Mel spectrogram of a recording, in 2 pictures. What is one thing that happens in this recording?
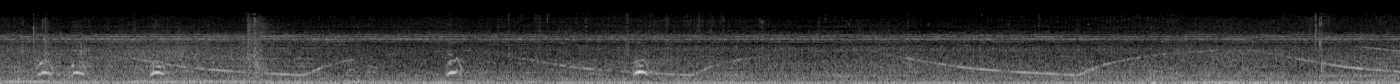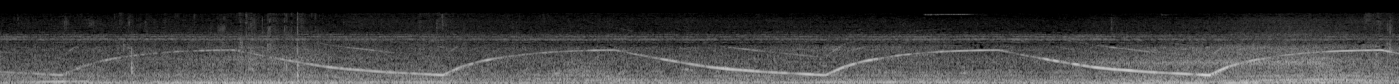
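A car engine hums steadily nearby.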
